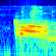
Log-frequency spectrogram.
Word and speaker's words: column: to me cuz um you pronounce this column column what does it mean colum colum column okay so a column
